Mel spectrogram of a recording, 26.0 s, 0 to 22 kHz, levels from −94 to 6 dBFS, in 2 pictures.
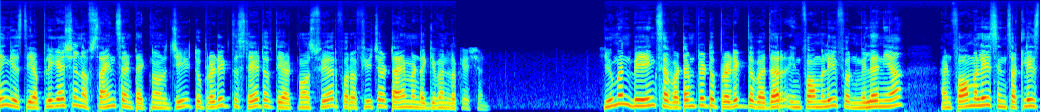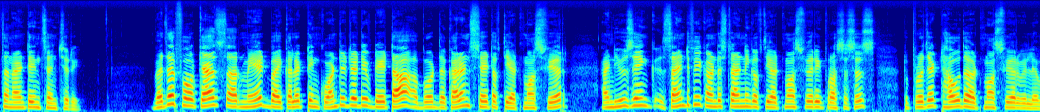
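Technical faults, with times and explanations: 5.70 to 7.56 s, input switched to a poorer device: the speech abruptly turns duller and boxier, with nothing above 3.8 kHz, drops by around 10 dB, and takes on a new noise floor roughly 40 dB below the signal, then clears again at 7.56 s, with no silence at either switch. A different microphone or a headset call profile was likely swapped in. A bandwidth cut alone would not also change the level and background noise all at once.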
